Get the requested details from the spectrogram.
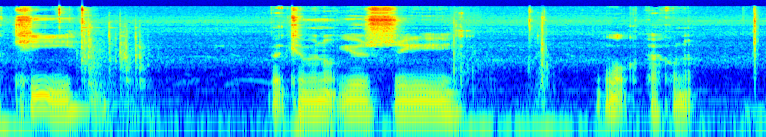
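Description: A locked wooden door rattles as its handle is tried.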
